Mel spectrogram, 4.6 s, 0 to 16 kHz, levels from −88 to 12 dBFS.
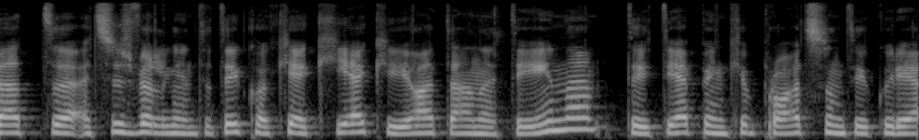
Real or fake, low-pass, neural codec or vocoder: real; 14.4 kHz; none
